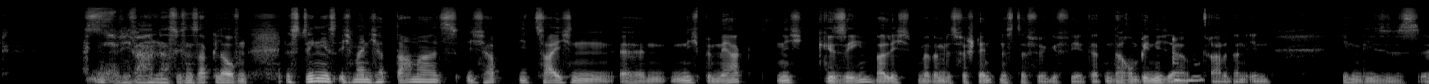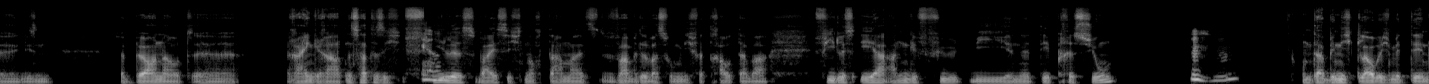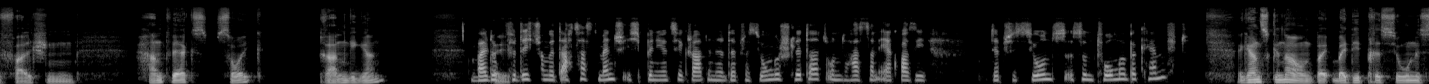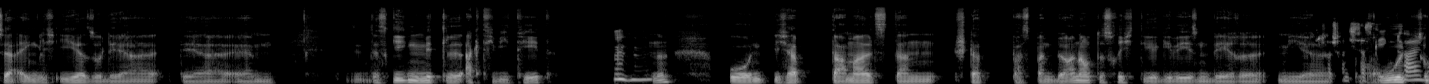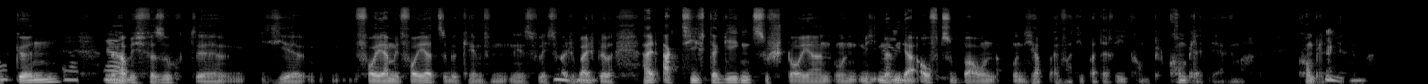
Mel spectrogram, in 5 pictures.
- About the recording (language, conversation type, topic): German, podcast, Wie merkst du, dass du kurz vor einem Burnout stehst?
- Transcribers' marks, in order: other noise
